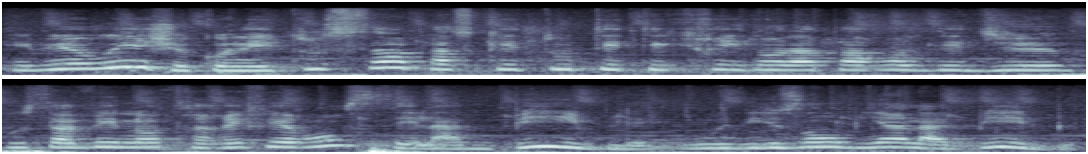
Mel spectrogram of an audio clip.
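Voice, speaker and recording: A woman's voice: fairly high pitch, normal speed, few pauses, darkish tone, natural voice. Encouraging mother teaching, a woman acting, over music. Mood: warm, reassuring. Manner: didactic, encouraging, repeats phrases for emphasis. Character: gentle, devout queen mother teaching her children. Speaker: mother teaching children about the Bible. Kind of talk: religious children's cartoon dialogue.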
